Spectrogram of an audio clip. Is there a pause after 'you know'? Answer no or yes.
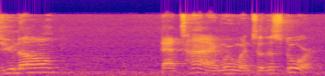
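yes. There is a pause after 'you know'. The 'you know' is only a filler before a statement. "I don't hear it as"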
